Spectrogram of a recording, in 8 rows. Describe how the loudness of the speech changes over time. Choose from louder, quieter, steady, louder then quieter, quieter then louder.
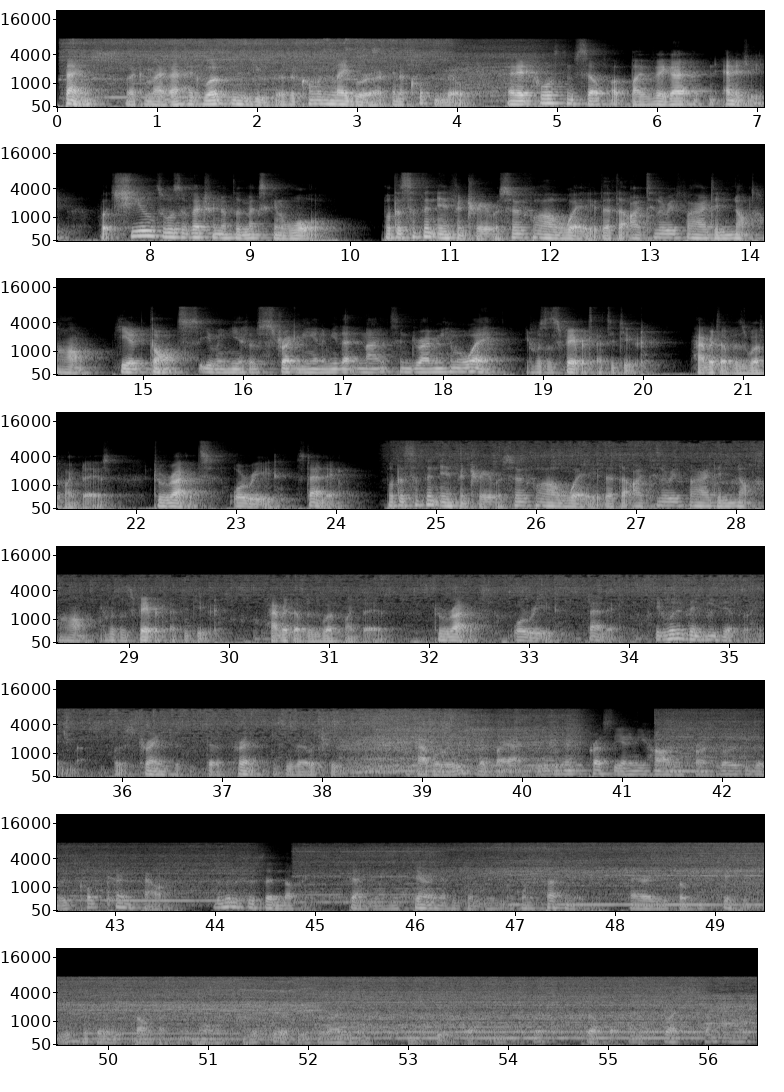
quieter.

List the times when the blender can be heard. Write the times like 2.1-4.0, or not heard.
0.0-5.2, 38.0-56.4.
